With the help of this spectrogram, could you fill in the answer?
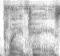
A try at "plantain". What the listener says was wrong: Plantain, not plantains. Plantain. It's plantain.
